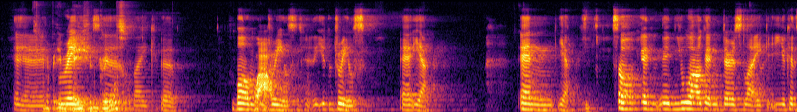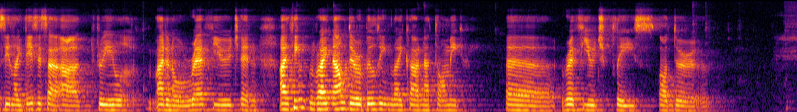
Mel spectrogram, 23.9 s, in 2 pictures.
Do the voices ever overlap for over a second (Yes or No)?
Yes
